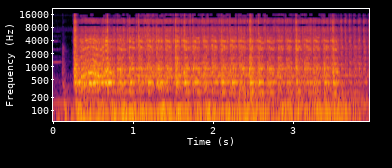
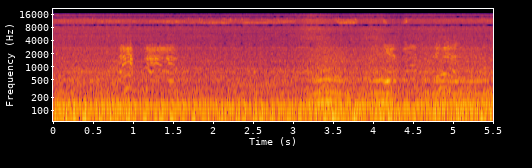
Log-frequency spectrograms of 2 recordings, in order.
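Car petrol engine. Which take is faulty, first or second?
first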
